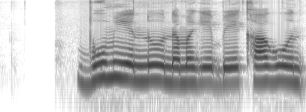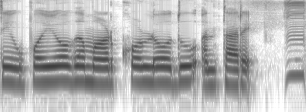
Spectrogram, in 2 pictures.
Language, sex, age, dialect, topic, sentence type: Kannada, female, 31-35, Mysore Kannada, agriculture, statement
